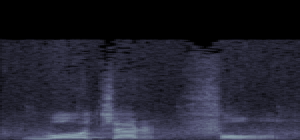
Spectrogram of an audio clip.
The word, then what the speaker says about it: waterfall: part of the word for example water fall we say waterfall so the first syllable is a pronounced louder in and higher in sound waterfall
